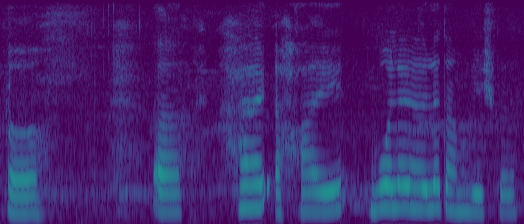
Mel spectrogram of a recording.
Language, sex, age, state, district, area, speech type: Dogri, female, 18-30, Jammu and Kashmir, Kathua, rural, spontaneous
